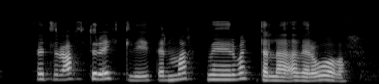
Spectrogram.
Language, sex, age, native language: Icelandic, female, 40-49, Icelandic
